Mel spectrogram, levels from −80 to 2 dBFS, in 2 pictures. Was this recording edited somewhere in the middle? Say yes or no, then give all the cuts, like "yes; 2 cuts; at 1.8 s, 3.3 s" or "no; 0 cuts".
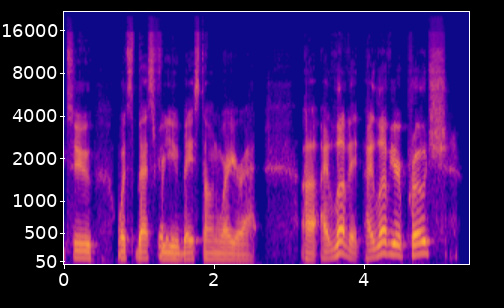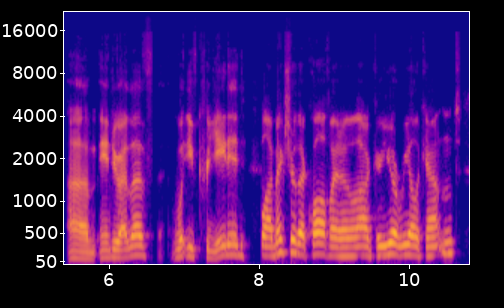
yes; 1 cut; at 8.0 s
